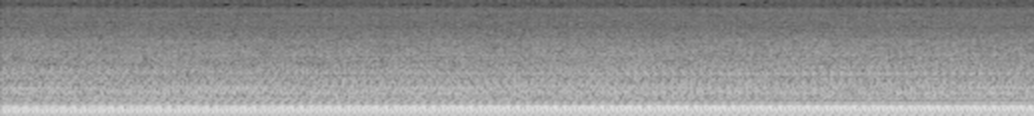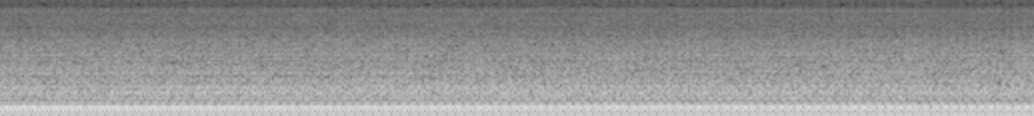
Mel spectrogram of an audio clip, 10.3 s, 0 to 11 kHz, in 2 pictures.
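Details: Hotpoint washing machine final spin at up to 1400rpm after a rolling bath sheet fooled the balancing and was thrown to one side: deep droning hum with a steady throbbing beat, load out of balance.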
